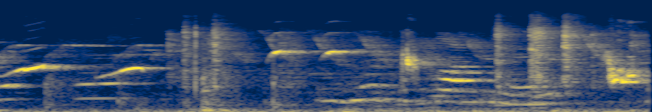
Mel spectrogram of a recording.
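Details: Caged white-rumped shama singing a fighting song, stimulated by a female: clear whistled notes rising and falling, short slurred phrases mixed with clicks and chatter.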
